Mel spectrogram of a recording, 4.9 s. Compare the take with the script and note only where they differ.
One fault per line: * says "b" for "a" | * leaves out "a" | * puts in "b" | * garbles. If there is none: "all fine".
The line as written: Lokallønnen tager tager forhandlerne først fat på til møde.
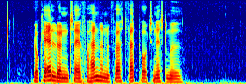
* leaves out "tager"
* puts in "næste"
